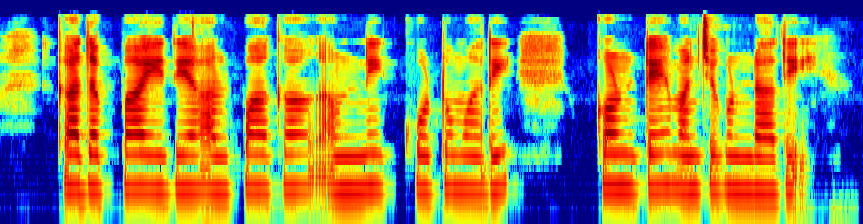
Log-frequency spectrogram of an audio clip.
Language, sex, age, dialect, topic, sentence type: Telugu, female, 18-24, Southern, agriculture, statement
